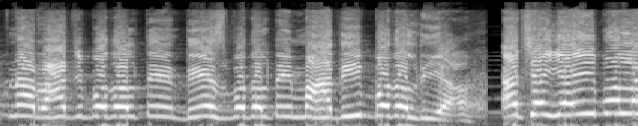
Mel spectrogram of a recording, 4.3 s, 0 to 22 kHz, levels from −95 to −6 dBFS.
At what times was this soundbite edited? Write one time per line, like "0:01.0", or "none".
0:03.2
